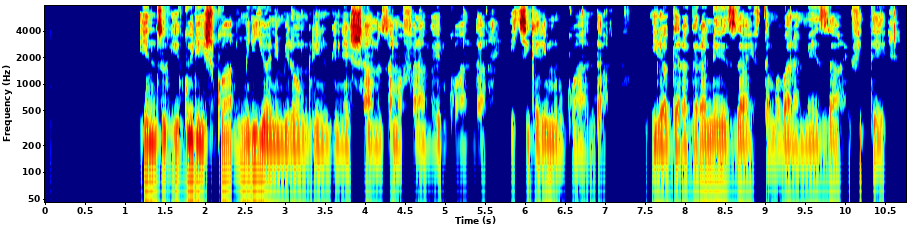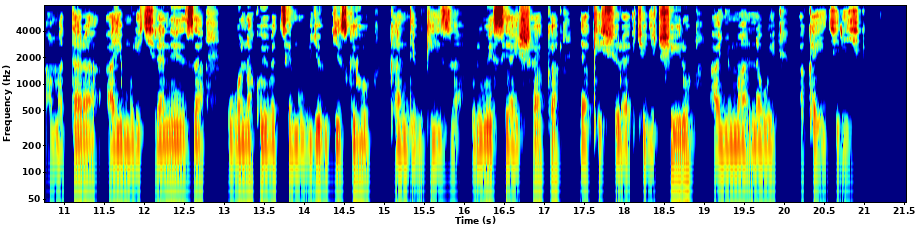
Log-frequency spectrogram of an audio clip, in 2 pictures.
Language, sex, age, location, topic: Kinyarwanda, male, 25-35, Kigali, finance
